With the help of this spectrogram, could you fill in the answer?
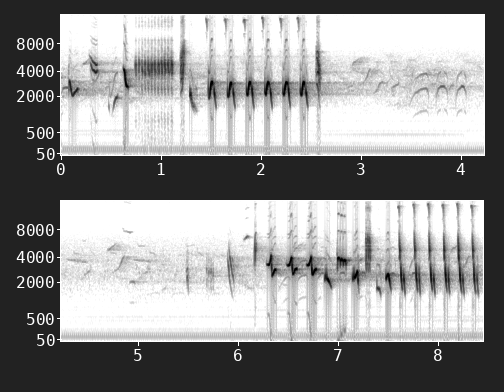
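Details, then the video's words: Nightingale song with a loud repeated series of sharp descending notes, a quiet gap of faint twitters, then another rapid volley of strong, evenly spaced notes, clean against a silent background. "пение соловья"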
